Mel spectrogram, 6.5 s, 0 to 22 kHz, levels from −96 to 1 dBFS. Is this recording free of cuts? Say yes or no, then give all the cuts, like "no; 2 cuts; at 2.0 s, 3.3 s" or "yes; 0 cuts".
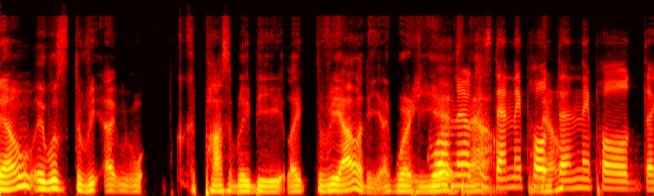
yes; 0 cuts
